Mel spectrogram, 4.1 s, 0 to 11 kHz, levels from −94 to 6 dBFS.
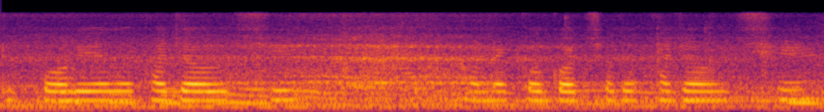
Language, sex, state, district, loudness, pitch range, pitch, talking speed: Odia, female, Odisha, Khordha, -14 LUFS, 240-245 Hz, 245 Hz, 75 wpm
